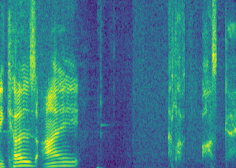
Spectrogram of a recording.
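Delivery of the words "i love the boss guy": very slow, drawn-out, pushed stage whisper. Answering how they knew about the boss fight: whispering. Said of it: "Why did you whisper like that?".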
